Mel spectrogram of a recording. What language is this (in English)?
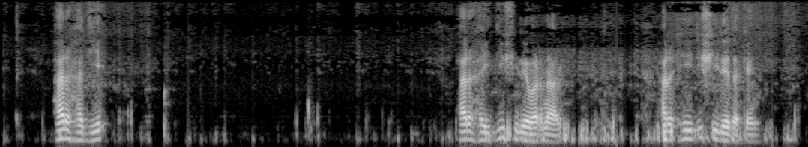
Central Kurdish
